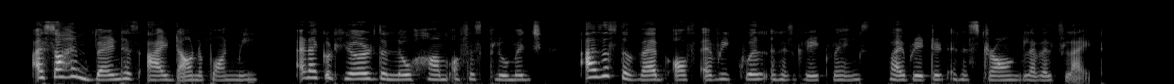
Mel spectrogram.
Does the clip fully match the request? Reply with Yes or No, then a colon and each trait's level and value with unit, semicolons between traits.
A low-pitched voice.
No: high, 220 Hz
